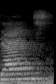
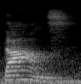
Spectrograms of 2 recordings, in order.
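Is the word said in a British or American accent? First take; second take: American; British. First: It is said in an American accent. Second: It is said in a British accent. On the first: "but if you want to say dance" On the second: "British English"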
